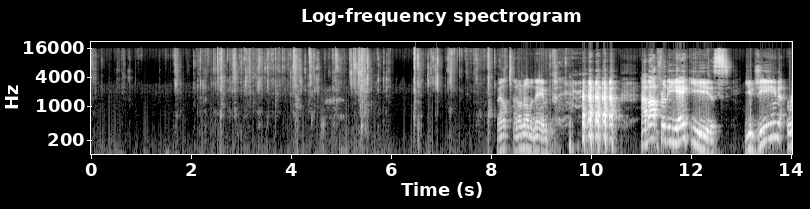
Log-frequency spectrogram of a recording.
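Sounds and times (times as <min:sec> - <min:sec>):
foil wrapper tearing and crinkling: 0:00.0 - 0:09.0.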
